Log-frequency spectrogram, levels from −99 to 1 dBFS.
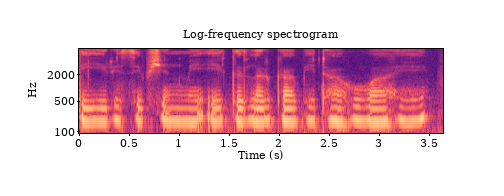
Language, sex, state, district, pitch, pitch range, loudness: Hindi, female, Arunachal Pradesh, Papum Pare, 175 Hz, 175-185 Hz, -17 LUFS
